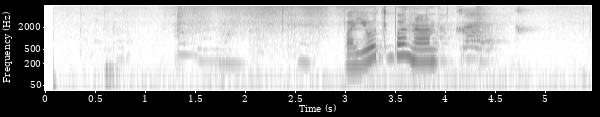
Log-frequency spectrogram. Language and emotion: Russian, positive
